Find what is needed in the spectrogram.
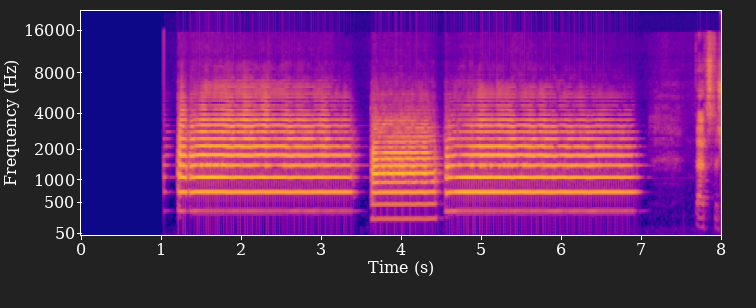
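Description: Valveless B.A.C. prototype bugle with a large conical bell, blown as a short bugle call with a much darker tone. It plays a long held note, dips briefly to a lower note, then holds the first note again for about two and a half seconds before stopping.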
